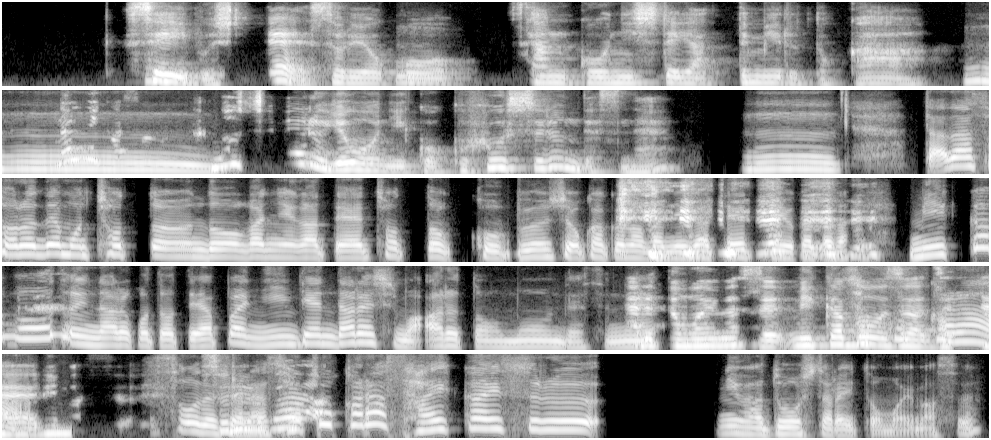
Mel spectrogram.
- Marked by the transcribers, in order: tapping; other background noise; laugh
- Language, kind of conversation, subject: Japanese, podcast, 続けやすい習慣はどうすれば作れますか？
